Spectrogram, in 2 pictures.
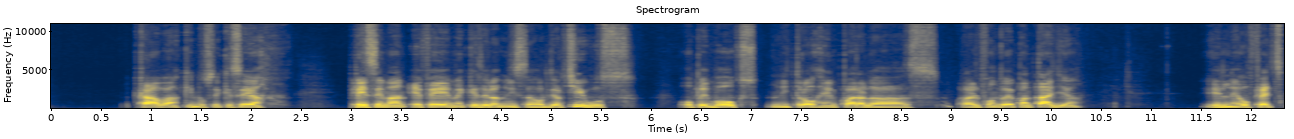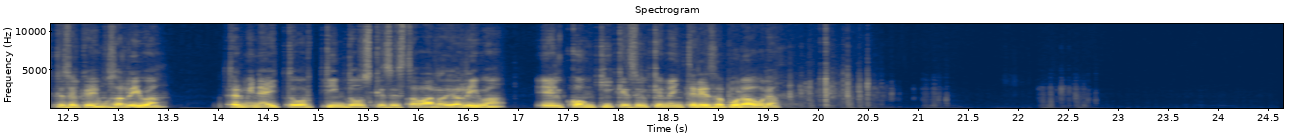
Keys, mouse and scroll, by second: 3.7-6.7 drag, 7.8-10.8 drag, 11.2-12.9 drag, 19.6-22.8 typing.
